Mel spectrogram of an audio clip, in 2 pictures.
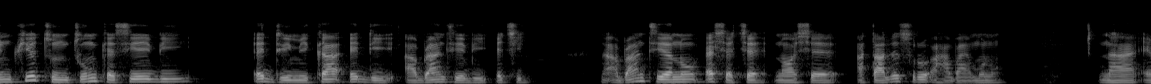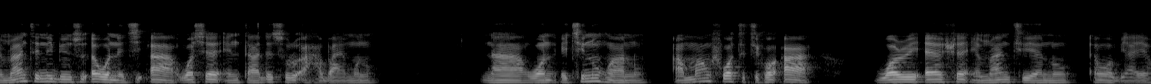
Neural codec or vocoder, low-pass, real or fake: none; 7.2 kHz; real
